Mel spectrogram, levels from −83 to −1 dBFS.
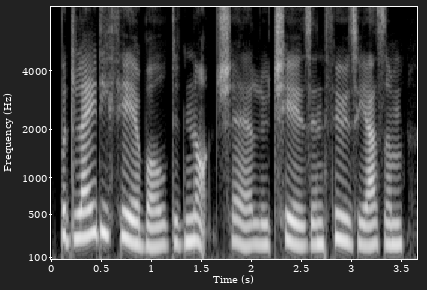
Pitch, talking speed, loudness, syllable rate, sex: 220 Hz, 130 wpm, -15 LUFS, 4.3 syllables/s, female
